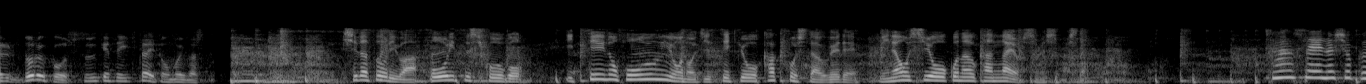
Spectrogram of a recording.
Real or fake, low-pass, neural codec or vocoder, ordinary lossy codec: fake; 5.4 kHz; codec, 16 kHz, 4 kbps, FunCodec, trained on Chinese and English, 50 frames a second; MP3, 32 kbps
